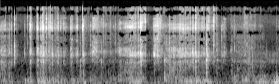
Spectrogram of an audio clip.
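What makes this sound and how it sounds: A solid bar of dry mint-green soap, held in long-nailed fingers, is carved with a metal blade. Bright, crisp scraping and cutting sounds come in a series of short strokes and flakes, with quiet gaps between bursts.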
